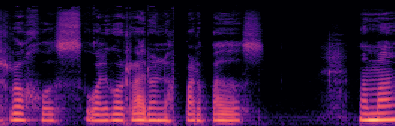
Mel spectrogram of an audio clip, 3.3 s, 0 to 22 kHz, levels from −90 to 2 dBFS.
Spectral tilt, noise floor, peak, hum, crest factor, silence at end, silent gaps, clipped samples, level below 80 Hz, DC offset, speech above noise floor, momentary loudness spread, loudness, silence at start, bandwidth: -7.5 dB/octave; -60 dBFS; -10 dBFS; none; 16 dB; 0 s; none; under 0.1%; -62 dBFS; under 0.1%; 36 dB; 9 LU; -27 LUFS; 0 s; 15 kHz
